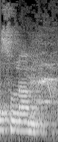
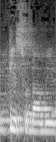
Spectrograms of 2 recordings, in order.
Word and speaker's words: tsunami: अंग्रेजी में एक शब्द है सुनामी, कैसे लिखते हैं? TSUNAMI। बोलते क्यों नहीं? टी सुनामी, टी सुनामी, टी सुनामी। कहते जी टी साइलेंट है तो लगाया क्यों? हटा दो उसको।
